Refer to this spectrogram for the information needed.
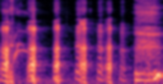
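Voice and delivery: real high-pitched giggling fit; high laugh. Real, not acted. Joker after confessing to his friend, high laughing fit. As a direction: dissolve into laughter at your own joke.

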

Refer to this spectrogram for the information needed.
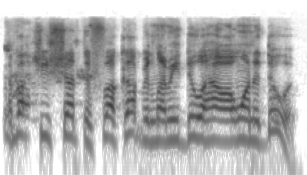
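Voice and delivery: normal talking voice

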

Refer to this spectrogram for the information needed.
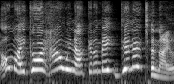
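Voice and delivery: high, loud whiny sitcom mimicry; mocking sitcom voice. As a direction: squeal it like a corny sitcom line.

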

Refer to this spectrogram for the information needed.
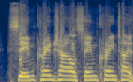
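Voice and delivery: hammed-up sixties TV narrator sign-off; old Batman TV announcer. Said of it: "that's a reference to Batman".

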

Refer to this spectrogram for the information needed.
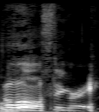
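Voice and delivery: high, slow, drawn-out mock Aussie cry; Steve Irwin. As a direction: stretch it out like a croc hunter. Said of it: "Steve Irwin".

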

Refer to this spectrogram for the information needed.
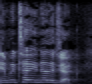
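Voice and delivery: high, urgent offer; urgent bargaining. Acted. Kenny offers shark another joke, urgent high plea. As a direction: blurt it high to stall.

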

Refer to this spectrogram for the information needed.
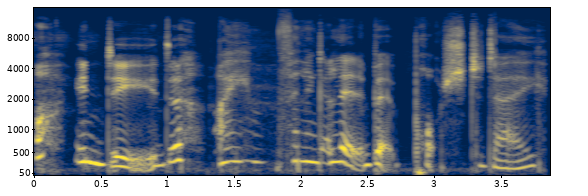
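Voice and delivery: put-on a playful posh British accent; mock British accent. To her co-host, says she feels posh, in a British accent. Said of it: "continue with this British accent".

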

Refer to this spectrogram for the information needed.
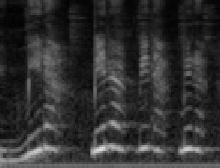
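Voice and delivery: put-on high, eager child voice; excited toddler begging; little kid voice. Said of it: "un niñito que quiere jugar".

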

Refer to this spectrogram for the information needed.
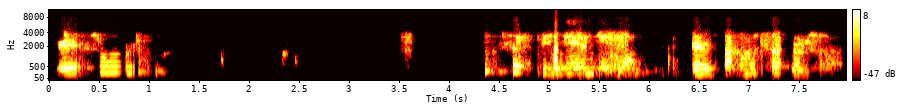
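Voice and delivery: broken, choppy phone audio; call dropping out. Real, not acted. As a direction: voice cutting out on a bad line. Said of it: "te estás cortando un poco".

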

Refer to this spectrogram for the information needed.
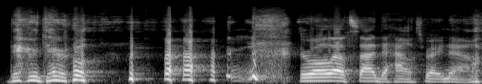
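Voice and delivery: words broken up by laughter; real laughing. Real, not acted. Explaining who is outside the house, laughing for real. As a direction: try to explain through your own giggles.

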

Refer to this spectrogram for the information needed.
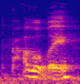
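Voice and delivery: hushed whispered reply. Real, not acted. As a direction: answer in a secretive whisper.

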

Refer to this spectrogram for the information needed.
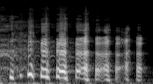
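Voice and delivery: a burst of loud, high laughter. Real, not acted. Laughing at own joke about views, loud high laugh.

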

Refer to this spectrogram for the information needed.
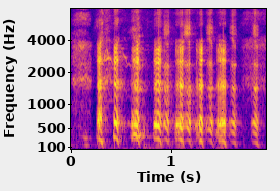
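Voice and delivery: high breathy giggle; helpless giggling; giggling fit. Real, not acted. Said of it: "I can't keep a straight face".

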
